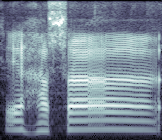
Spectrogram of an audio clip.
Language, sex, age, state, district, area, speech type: Santali, male, 45-60, Jharkhand, Bokaro, rural, spontaneous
